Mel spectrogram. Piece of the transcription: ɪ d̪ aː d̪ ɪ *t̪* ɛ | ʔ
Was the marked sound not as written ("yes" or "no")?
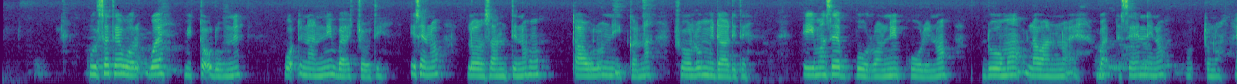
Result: no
